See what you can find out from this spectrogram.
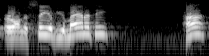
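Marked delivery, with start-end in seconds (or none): none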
